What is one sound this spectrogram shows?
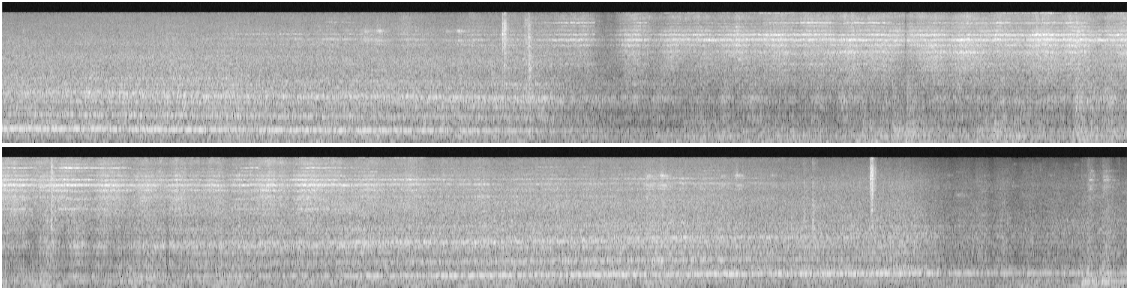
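A train's electric motors hum and whine steadily as it runs through a tunnel.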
